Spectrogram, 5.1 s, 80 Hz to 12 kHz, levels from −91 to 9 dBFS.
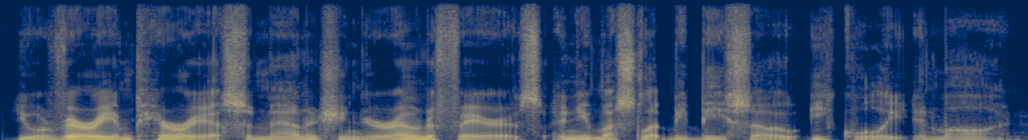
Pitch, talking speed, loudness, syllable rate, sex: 90 Hz, 220 wpm, -21 LUFS, 5.8 syllables/s, male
